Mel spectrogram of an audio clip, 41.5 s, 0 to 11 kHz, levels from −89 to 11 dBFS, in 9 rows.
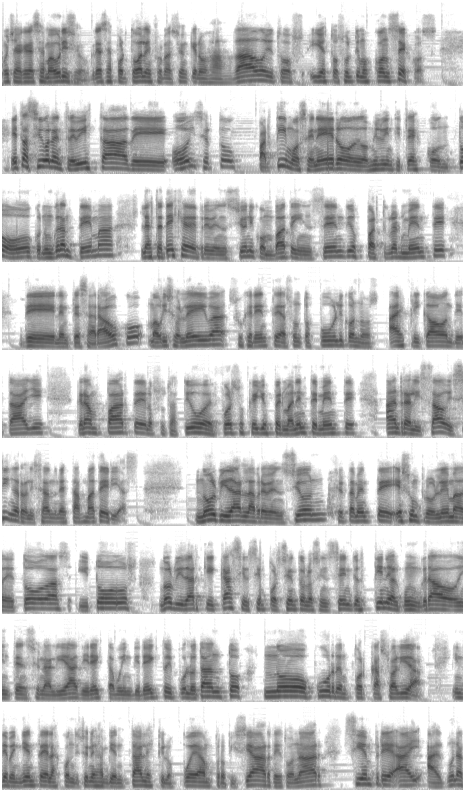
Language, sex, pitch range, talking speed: Spanish, male, 120-155 Hz, 185 wpm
